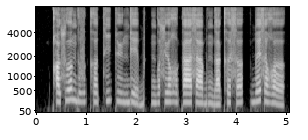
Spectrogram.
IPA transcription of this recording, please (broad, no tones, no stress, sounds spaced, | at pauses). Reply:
qʰ ʌ sʷ ʌː ŋ ɡ ə v ə kʰ ʌː tʰ i k yː ŋ ɡ e b | ŋ ɡ ɔ s y ə̯ ʁʷ a k aː s aː b ʌ ŋ ɡ a kʰ ə s ʌ | b ɛ s ʌ ʁʷ ʌː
